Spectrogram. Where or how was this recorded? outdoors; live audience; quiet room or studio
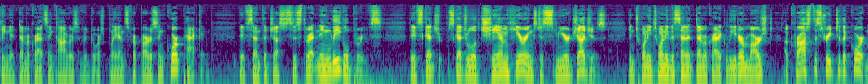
quiet room or studio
